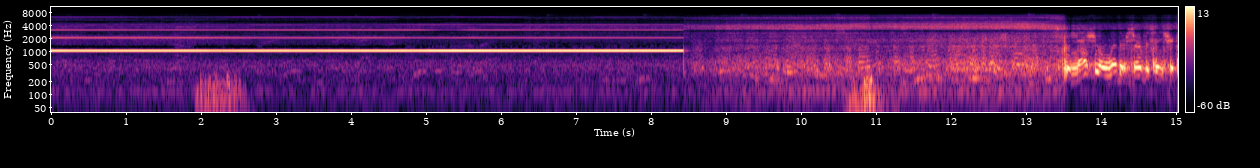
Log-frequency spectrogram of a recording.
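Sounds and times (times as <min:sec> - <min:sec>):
loud high-pitched alarm tone: 0:00.0 - 0:15.0
faint radio hiss: 0:08.4 - 0:15.0.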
